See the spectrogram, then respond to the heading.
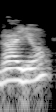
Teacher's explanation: oclusivo velar sonoro, como en gallo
